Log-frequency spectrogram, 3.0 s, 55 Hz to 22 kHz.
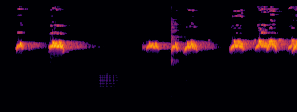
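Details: Bee-eaters at their last nest burrow, where young are still being fed, on a sunny 21°C day, 8 August 2017; rolling, burry calls near one pitch come in short bursts, a pair early, then a quick run of several.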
